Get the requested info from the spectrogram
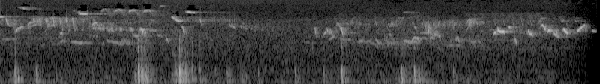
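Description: Outdoor ambience of songbirds chirping and singing, with several dull low thumps scattered through it, the loudest about two seconds in.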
